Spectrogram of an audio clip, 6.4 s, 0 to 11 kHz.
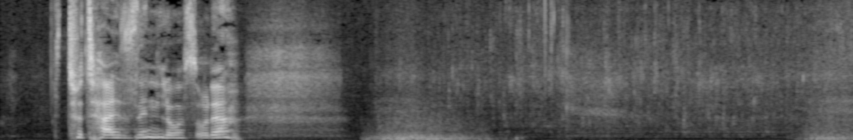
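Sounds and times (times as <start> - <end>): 
speech: 0.6 - 3.0
water pouring and splashing into a leaking bucket: 3.4 - 6.3.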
